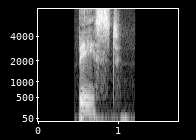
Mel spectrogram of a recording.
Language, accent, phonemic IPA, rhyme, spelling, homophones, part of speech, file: English, US, /beɪst/, -eɪst, baste, based, verb / noun, En-us-baste.ogg
- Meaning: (verb) 1. To sew with long or loose stitches, as for temporary use, or in preparation for gathering the fabric 2. To sprinkle flour and salt and drip butter or fat on, as on meat in roasting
